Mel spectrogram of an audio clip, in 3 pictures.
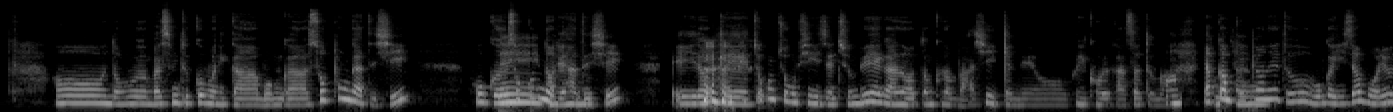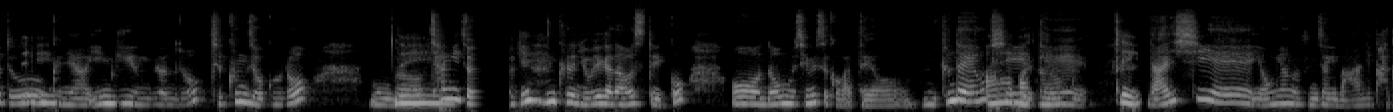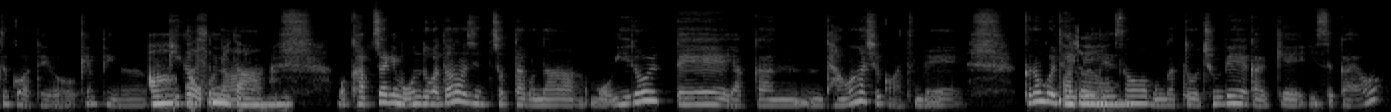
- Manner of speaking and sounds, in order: distorted speech; laugh; other background noise; tapping
- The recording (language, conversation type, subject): Korean, podcast, 캠핑을 처음 시작하는 사람에게 해주고 싶은 조언은 무엇인가요?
